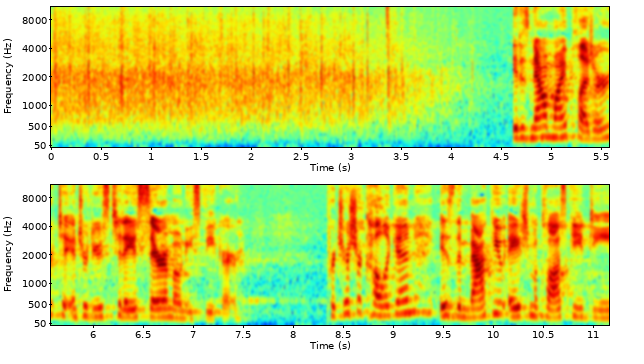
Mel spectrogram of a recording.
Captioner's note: applause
